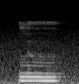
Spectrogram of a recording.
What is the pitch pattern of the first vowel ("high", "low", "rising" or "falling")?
low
